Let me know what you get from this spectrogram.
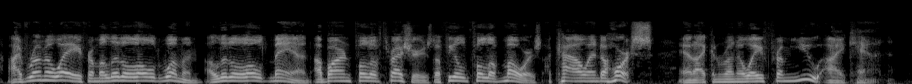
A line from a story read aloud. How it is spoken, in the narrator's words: called out to him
